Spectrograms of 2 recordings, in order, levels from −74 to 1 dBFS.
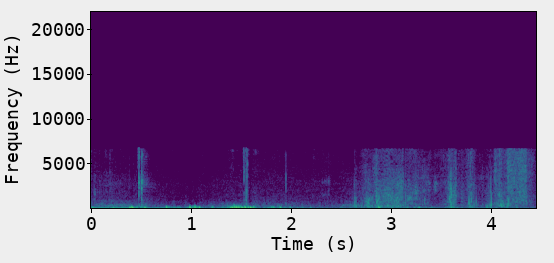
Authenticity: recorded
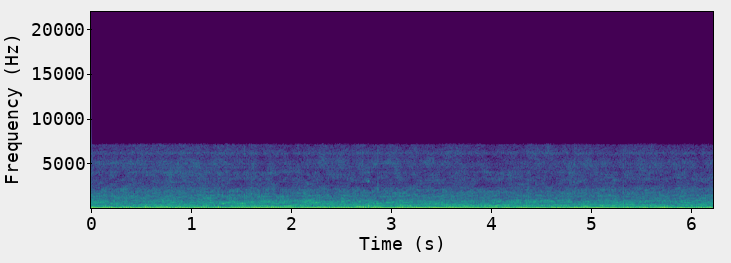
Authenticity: remade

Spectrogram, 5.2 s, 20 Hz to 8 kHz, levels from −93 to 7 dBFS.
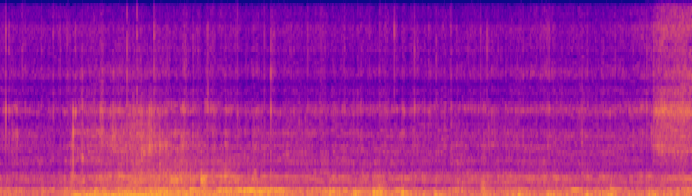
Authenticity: remade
